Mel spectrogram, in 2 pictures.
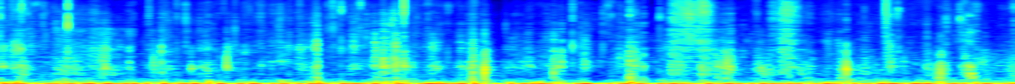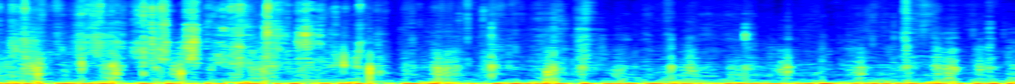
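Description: A young woman chews and smacks her lips close to a microphone.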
